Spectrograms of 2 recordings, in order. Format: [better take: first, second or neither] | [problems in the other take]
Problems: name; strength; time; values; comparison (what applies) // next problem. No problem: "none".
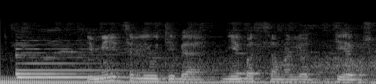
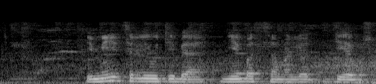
second | background sound (Piano + Bass guitar); 1 dB above the speech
